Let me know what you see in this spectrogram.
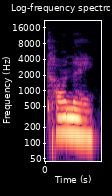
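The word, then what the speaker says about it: Kāne: So it is Carne, but more like a H.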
